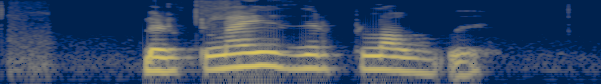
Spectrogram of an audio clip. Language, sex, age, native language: Icelandic, male, 8, Icelandic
